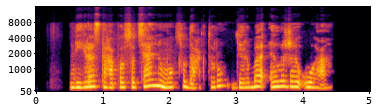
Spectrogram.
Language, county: Lithuanian, Telšiai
